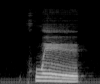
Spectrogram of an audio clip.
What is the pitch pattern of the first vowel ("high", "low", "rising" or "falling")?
falling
